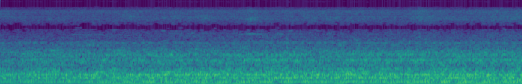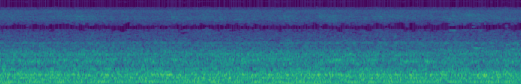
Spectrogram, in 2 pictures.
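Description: Steady background din with a constant low hum and an even noise, with no distinct events.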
